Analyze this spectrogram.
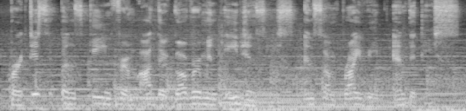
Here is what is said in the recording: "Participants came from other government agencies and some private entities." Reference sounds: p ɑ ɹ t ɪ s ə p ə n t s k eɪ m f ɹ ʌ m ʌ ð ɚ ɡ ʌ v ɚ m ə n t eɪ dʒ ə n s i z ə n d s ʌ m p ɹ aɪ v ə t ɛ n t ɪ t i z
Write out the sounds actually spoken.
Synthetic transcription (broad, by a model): p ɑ ɹ t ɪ s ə p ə n t s k eɪ m f ɹ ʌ m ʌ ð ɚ ɡ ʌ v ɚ m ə n t eɪ dʒ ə n s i s ə n d s ʌ m p ɹ aɪ v ə t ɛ n t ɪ t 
